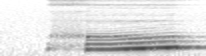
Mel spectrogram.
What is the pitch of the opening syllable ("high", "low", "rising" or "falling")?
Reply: rising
